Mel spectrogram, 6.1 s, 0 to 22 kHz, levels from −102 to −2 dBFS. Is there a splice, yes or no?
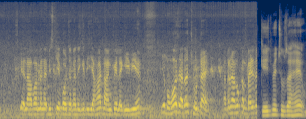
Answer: yes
